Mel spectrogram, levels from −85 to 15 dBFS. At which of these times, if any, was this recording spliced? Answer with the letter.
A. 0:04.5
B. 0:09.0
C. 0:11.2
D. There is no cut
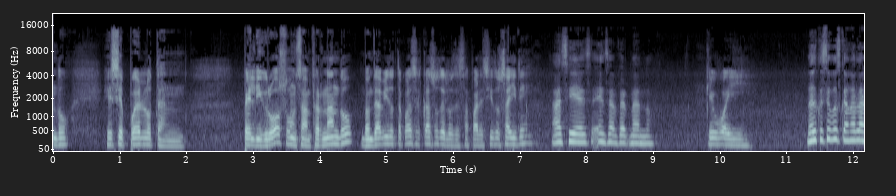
D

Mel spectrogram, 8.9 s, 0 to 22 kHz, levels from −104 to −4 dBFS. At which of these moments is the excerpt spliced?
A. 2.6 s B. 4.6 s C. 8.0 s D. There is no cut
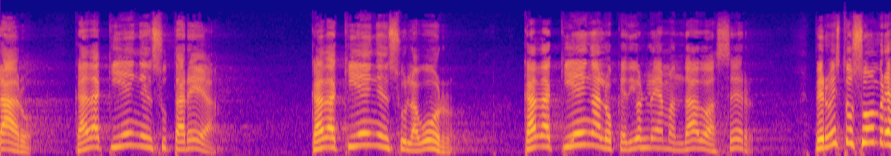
D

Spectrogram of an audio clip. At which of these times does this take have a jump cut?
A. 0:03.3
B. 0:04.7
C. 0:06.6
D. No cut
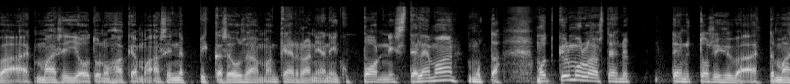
B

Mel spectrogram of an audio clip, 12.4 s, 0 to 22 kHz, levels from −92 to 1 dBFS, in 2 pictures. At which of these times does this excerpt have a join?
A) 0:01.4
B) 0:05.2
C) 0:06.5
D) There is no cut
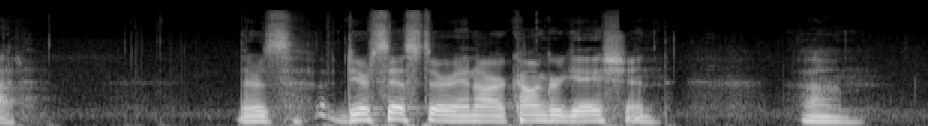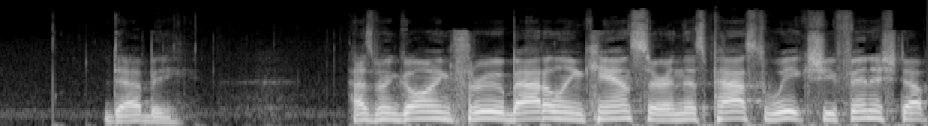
A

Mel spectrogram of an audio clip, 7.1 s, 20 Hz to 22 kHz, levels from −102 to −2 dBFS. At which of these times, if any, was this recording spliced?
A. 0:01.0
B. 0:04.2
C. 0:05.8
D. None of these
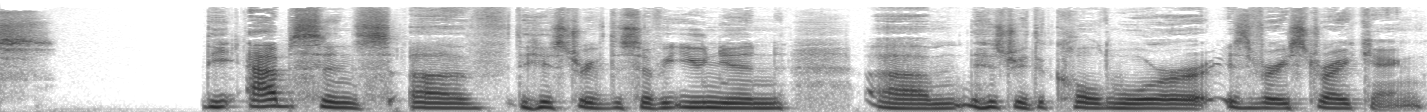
B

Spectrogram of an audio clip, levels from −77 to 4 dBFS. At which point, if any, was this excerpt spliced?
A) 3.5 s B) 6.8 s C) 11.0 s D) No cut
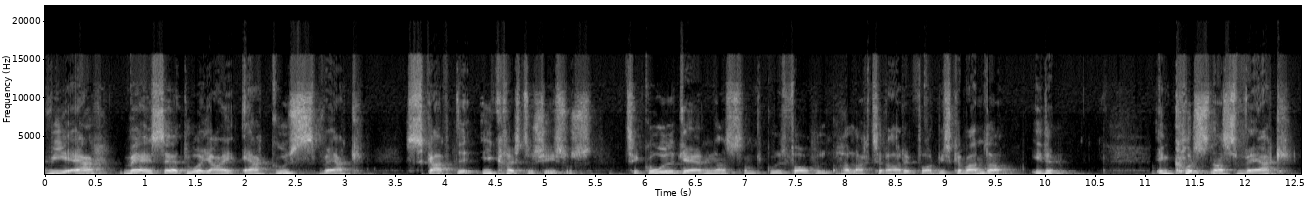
C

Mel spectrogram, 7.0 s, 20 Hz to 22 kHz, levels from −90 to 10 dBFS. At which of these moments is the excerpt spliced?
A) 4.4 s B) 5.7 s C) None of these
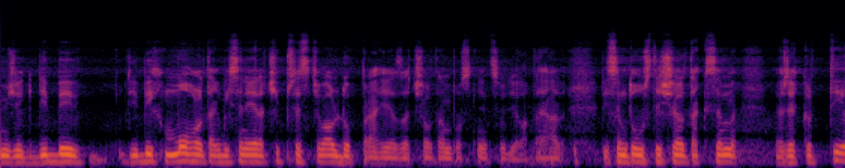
C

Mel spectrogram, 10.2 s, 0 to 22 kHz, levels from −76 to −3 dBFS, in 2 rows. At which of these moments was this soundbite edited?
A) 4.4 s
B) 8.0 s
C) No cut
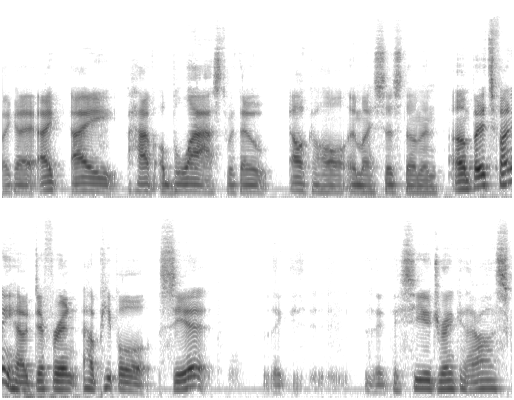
A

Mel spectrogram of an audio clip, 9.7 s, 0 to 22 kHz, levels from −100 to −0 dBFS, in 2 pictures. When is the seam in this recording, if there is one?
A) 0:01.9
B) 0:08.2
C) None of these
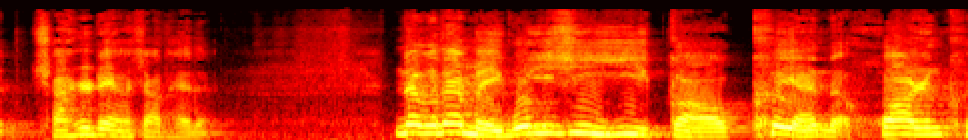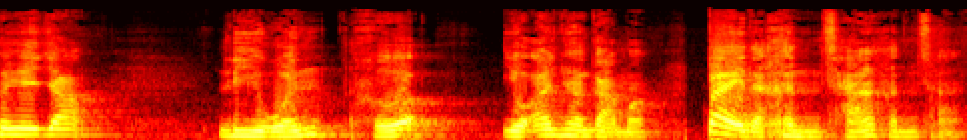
B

